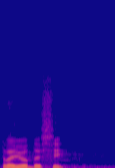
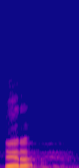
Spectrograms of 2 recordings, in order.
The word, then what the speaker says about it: Trayodashi: It is Dhanavantari's Trayodashi. North Indian people must connect, don't go on clipping away one syllable and come Dhanavantari becomes Dhan, Trayodashi becomes Tera.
